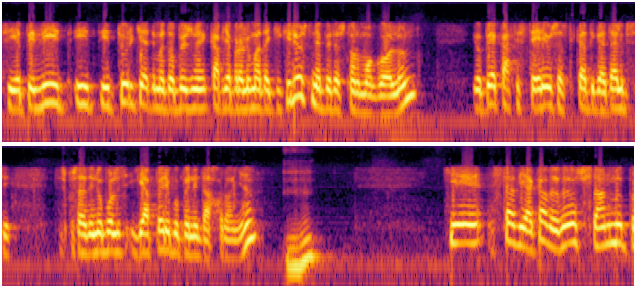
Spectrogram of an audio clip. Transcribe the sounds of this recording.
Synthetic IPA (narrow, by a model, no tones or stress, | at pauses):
iepiðiːt̪uɾciɐnd̪ime̞t̪o̞p̬izune̞kɐpçɐpɾo̞vlimɐt̪ɐce̞ciɾio̞st̪ine̞piθesi̥t̪o̞nmo̞ŋɡo̞lo̞n | io̞piɐkɐθist̪e̞ɾiusiɐst̪i̥kɐt̪iɡɐt̪ɐlipsit̪isko̞st̪ɐnd̪inupo̞lizʝɐpe̞ɾipupe̞nind̪ɐxɾo̞ɲɐ | ce̞st̪ɐðiɐkɐve̞ve̞o̞sft̪ɐnume̞p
